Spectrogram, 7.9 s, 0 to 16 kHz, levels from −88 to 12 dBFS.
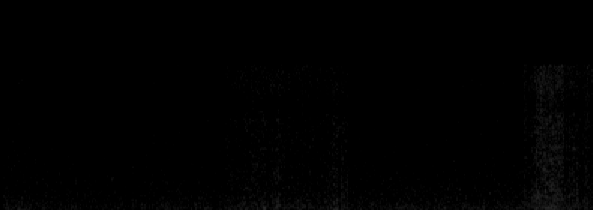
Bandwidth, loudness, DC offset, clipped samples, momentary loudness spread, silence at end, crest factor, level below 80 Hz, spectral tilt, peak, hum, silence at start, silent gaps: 11.5 kHz; -67 LUFS; under 0.1%; under 0.1%; 5 LU; 0 s; 20 dB; under -90 dBFS; -1.5 dB/octave; -54 dBFS; none; 0.05 s; none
